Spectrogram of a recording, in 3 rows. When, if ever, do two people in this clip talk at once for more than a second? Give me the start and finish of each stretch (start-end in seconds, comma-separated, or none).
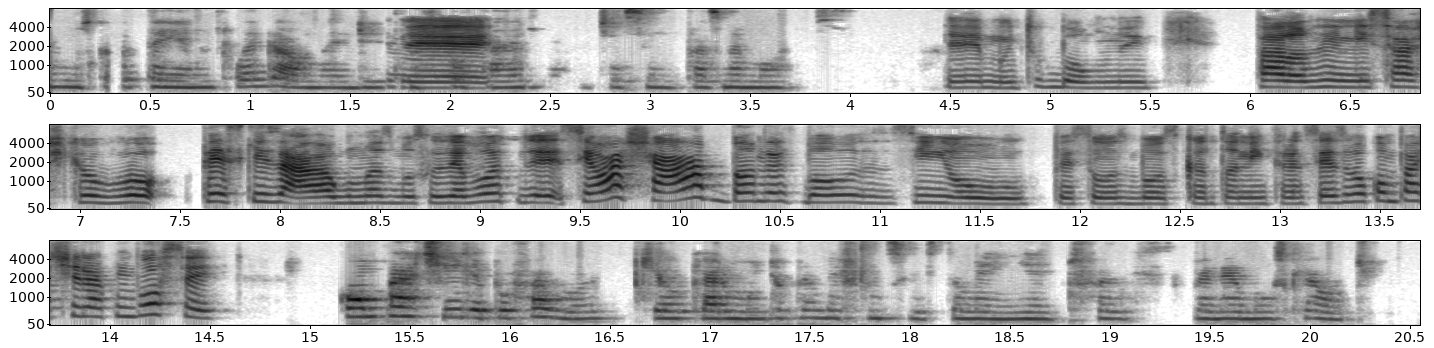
none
